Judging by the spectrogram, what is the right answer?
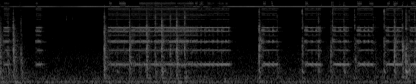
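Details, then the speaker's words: Early-1990s Microbyte HC120 XT-clone computer booting just after repairs, with a noisy hard drive. One long beep, then short beeps about three a second. Stuck key or keyboard fault. "We seem to have a stuck key. Ah. No, the keyboard is just doing bizarre things."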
